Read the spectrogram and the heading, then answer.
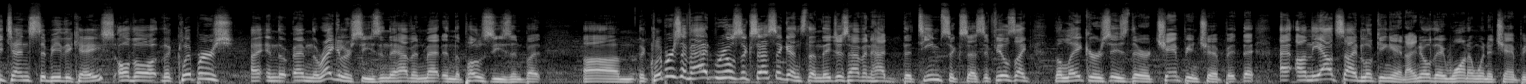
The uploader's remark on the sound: joined the show live from Danny K's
